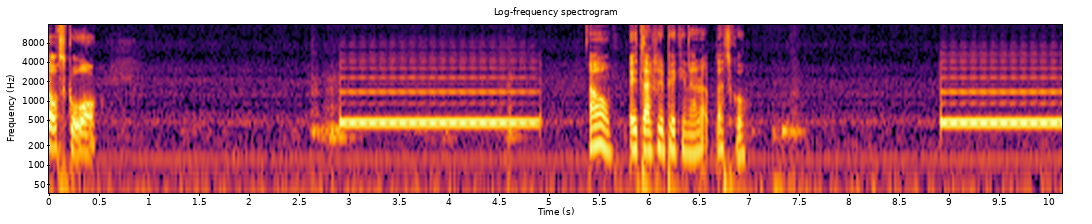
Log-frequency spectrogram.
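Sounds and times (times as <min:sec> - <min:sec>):
speech: 0:00.0 - 0:00.6, 0:05.4 - 0:07.1
electronic telephone ring tone of an outgoing call: 0:02.9 - 0:04.9, 0:08.9 - 0:10.1.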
